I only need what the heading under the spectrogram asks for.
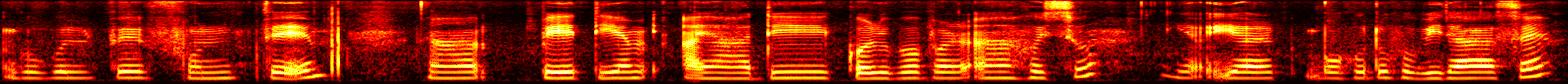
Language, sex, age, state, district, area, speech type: Assamese, female, 18-30, Assam, Jorhat, urban, spontaneous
